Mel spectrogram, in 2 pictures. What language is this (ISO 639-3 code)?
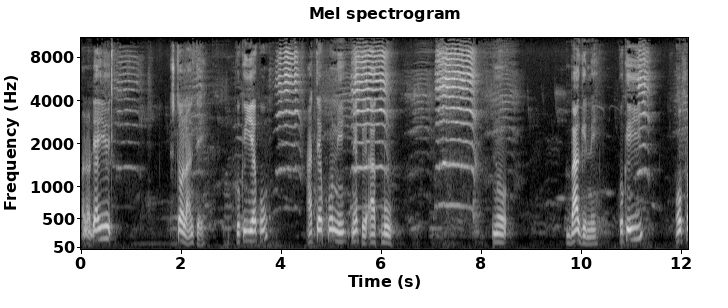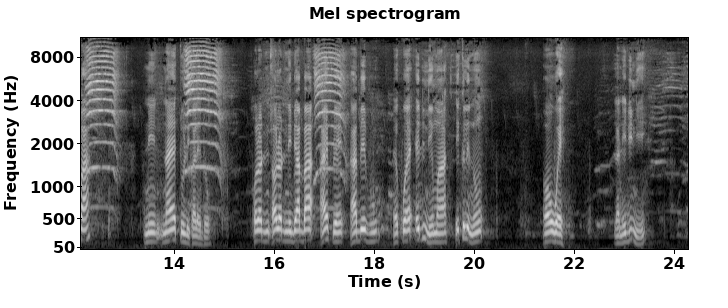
kpo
